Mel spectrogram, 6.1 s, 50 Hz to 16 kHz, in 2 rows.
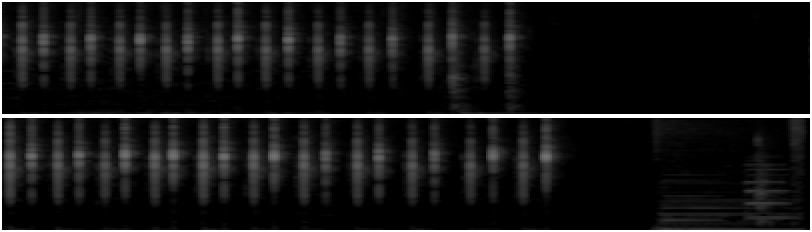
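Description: Switches on a LEOBOG Hi75 aluminium-case, gasket-mount mechanical keyboard pressed rapidly, about ten clicks a second, in two bursts of roughly two seconds with a short pause between. Background music comes in near the end.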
